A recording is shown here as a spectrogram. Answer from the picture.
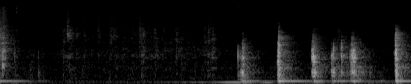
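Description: A tarot deck being shuffled by hand: a short rush of riffling cards at the start, a lull, then a run of quick card snaps and taps over the last second and a half.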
